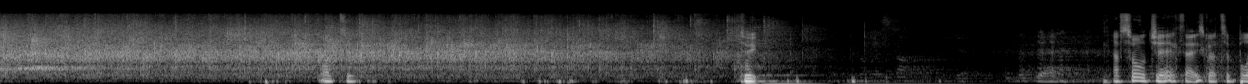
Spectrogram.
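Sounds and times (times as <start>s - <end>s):
audience applause: 0.0s - 8.1s
speech: 3.2s - 3.7s, 7.4s - 7.7s, 11.2s - 12.4s.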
